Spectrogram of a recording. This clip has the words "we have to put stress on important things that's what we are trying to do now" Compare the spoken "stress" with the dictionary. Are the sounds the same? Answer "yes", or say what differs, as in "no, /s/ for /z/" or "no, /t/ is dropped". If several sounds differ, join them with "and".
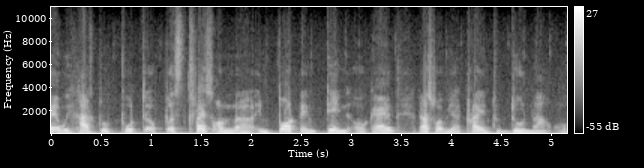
yes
